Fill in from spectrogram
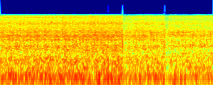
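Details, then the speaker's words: Toyota New Fortuner VRZ at idle with AC on, heard at the compressor (lower left of engine): rough steady growl that stays even with AC switched off; worn AC compressor clutch. "kita bisa cek langsung dari sini ya jadi itu kompresornya suaranya jelas banget"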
